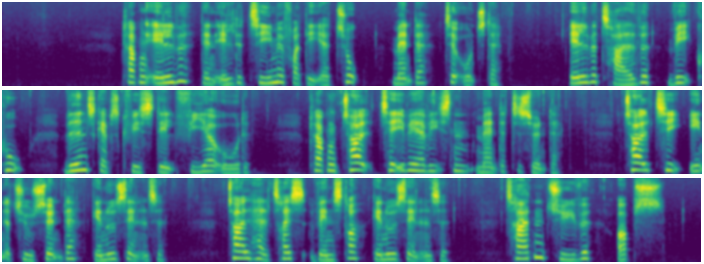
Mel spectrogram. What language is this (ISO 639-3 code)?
dan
